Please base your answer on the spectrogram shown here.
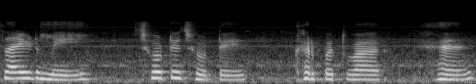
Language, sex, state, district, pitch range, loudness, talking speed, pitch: Hindi, female, Haryana, Rohtak, 225-280 Hz, -16 LUFS, 75 wpm, 240 Hz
